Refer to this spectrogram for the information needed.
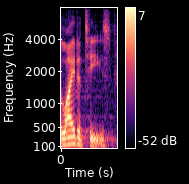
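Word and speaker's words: litotes: You may pronounce it another way, but I pronounce it Laetites.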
